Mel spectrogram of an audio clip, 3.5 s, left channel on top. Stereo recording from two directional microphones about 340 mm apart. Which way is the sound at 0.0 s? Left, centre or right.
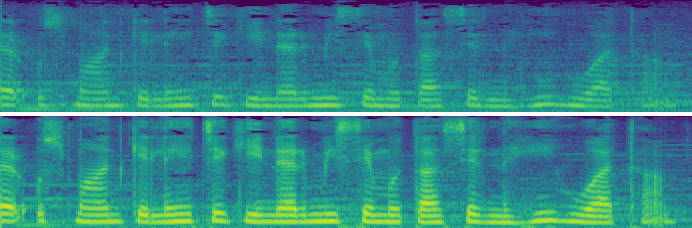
Right.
